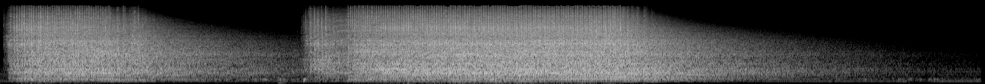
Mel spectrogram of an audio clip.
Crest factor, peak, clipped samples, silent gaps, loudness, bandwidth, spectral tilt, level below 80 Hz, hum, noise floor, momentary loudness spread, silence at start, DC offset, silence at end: 16 dB; 0 dBFS; under 0.1%; none; -12 LUFS; 17 kHz; 0.5 dB/octave; -64 dBFS; none; -54 dBFS; 20 LU; 0.05 s; under 0.1%; 1.8 s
